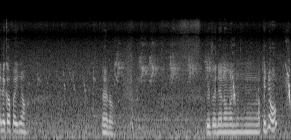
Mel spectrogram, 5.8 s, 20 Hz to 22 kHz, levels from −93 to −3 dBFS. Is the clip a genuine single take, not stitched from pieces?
yes; 0 cuts

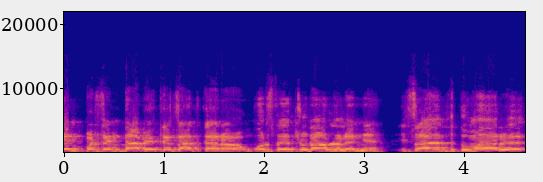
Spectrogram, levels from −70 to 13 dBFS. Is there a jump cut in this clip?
yes; 2 cuts; at 1.9 s, 3.5 s

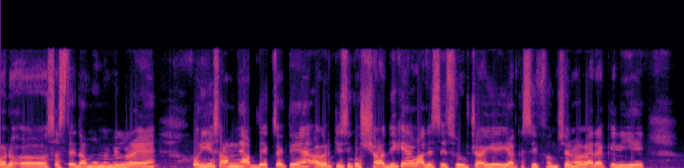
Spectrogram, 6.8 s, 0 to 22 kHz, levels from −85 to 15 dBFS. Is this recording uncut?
yes; 0 cuts

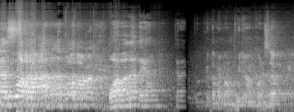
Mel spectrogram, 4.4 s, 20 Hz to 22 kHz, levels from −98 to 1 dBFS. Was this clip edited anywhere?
yes; 1 cut; at 2.7 s

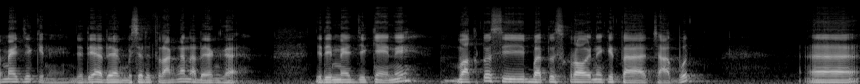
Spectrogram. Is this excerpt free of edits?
no; 1 cut; at 4.4 s

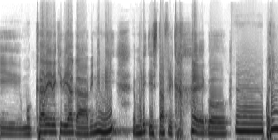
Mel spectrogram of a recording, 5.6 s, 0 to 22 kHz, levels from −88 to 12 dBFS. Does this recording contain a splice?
yes; 1 cut; at 4.6 s

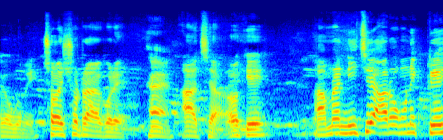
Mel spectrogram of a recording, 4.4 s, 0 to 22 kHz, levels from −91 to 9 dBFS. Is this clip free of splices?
yes; 0 cuts

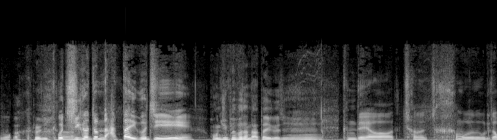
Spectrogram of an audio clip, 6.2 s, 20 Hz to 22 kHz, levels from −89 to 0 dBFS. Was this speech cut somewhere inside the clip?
no; 0 cuts

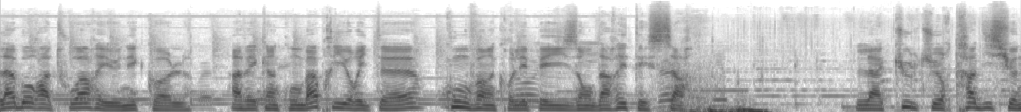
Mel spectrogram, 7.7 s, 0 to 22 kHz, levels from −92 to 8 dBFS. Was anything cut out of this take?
yes; 2 cuts; at 1.5 s, 3.2 s

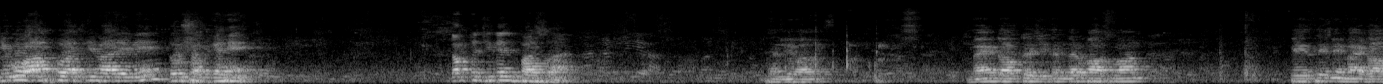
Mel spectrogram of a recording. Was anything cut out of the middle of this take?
no; 0 cuts

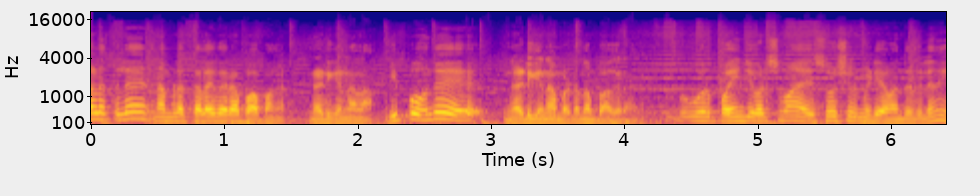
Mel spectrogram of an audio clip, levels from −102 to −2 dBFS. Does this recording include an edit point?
yes; 3 cuts; at 2.1 s, 3.0 s, 4.3 s

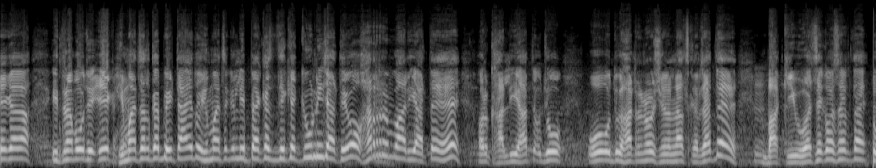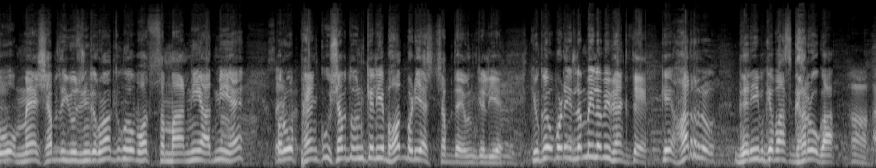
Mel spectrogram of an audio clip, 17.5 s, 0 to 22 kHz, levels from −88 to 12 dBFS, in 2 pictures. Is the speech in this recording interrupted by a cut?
yes; 3 cuts; at 1.1 s, 8.7 s, 15.3 s

